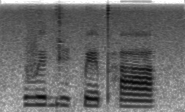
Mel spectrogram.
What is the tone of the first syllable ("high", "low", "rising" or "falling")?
high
